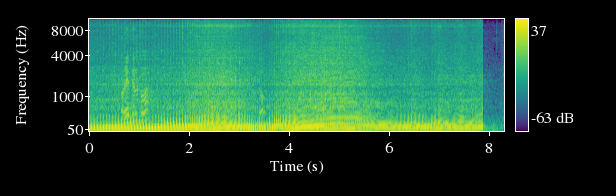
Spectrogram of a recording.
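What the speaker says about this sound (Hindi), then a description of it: "एक बार आपको पहले पल्सर N150 का एग्जॉस्ट नोट सुना देते हैं" A Bajaj Pulsar N150 motorcycle revs up close and loud, its exhaust note rising and falling through several throttle blips before cutting off abruptly at the end.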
